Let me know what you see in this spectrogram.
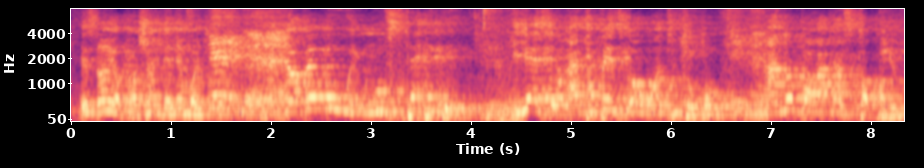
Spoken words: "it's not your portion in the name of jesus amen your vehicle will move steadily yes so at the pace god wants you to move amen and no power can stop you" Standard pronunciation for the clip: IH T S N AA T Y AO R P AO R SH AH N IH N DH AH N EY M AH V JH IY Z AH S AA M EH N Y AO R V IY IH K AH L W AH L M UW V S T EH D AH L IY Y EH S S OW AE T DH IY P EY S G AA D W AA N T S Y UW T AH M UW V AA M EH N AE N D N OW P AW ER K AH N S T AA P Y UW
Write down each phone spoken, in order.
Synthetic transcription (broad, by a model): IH T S N AA T Y AO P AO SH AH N IH N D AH N EY M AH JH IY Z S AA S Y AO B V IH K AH W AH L M UW V S T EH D L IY Y EH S S OW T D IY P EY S G AA D W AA N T Y UW T AH M UW V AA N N N OW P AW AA K AH N S T AA P Y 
